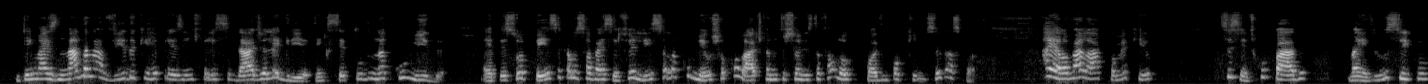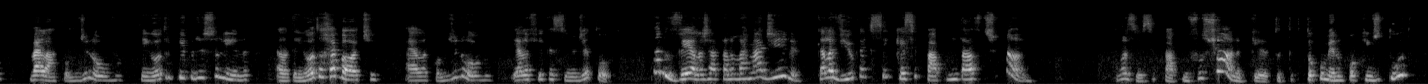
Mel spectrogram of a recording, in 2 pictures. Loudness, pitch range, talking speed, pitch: -26 LUFS, 205-290 Hz, 245 wpm, 245 Hz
